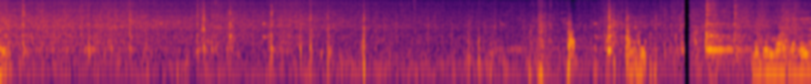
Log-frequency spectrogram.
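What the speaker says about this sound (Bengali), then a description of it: "এই মশলাটাকে একটু ভাজা ভাজা করে নিতে হবে, তাহলে ভালো হবে।" Spice paste frying in a pan for a curry with potatoes and taro, a continuous loud sizzle broken by repeated scraping and clattering strokes of stirring.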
